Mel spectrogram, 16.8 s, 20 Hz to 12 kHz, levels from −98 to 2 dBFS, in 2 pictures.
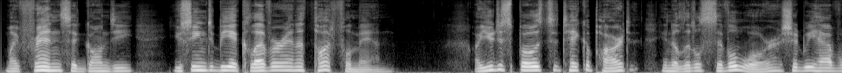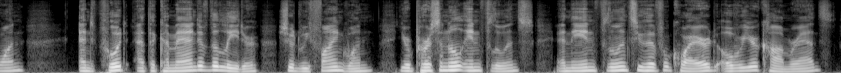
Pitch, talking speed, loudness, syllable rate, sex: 140 Hz, 190 wpm, -19 LUFS, 5.5 syllables/s, male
